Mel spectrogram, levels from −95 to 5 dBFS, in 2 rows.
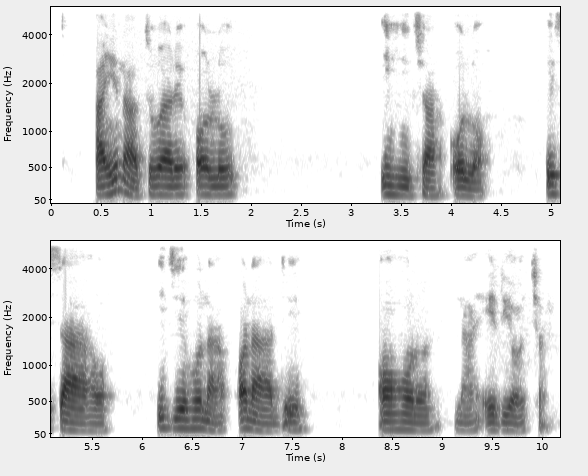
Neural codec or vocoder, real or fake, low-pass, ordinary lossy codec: none; real; 5.4 kHz; none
